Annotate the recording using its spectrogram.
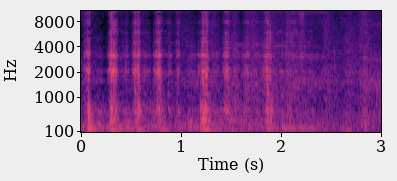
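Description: A chisel shaves and scrapes wood in short strokes.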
